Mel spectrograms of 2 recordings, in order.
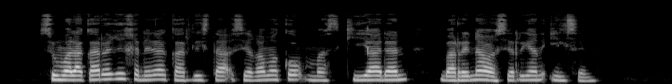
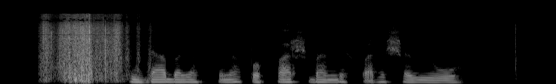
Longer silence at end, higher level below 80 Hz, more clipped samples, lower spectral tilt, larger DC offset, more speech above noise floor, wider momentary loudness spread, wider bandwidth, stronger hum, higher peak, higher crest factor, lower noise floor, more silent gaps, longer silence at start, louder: second, 0.75 s vs 0.95 s; second, -70 dBFS vs -64 dBFS; neither; first, -6 dB/octave vs -3 dB/octave; neither; first, 50 dB vs 28 dB; second, 11 LU vs 17 LU; about the same, 11.5 kHz vs 11.5 kHz; neither; about the same, -4 dBFS vs -2 dBFS; second, 18 dB vs 32 dB; first, -70 dBFS vs -66 dBFS; second, none vs 3.57-3.61 s; about the same, 0.4 s vs 0.4 s; first, -21 LUFS vs -33 LUFS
